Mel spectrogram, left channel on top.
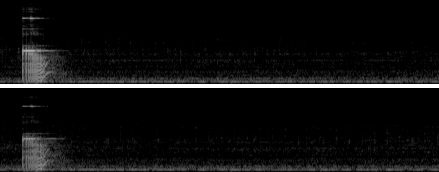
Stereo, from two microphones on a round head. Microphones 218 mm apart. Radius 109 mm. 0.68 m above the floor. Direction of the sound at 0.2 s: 35° left (ahead or behind).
